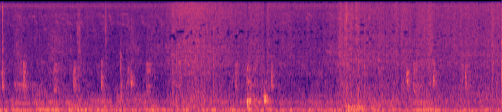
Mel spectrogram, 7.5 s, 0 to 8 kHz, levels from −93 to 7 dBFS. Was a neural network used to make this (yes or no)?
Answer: yes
